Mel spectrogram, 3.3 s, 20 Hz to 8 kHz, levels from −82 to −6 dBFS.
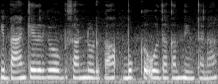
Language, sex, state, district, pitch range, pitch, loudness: Kannada, female, Karnataka, Raichur, 245-260 Hz, 250 Hz, -14 LUFS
